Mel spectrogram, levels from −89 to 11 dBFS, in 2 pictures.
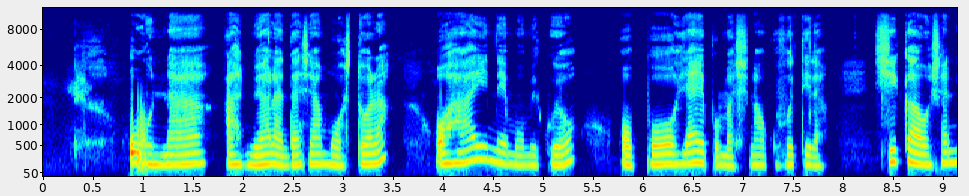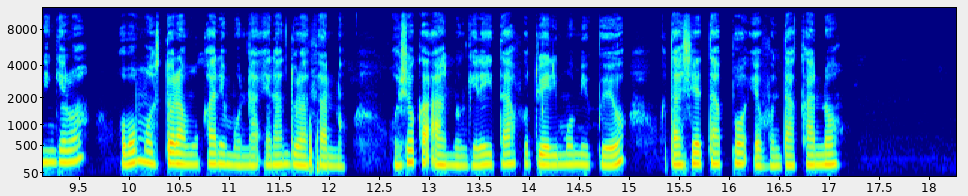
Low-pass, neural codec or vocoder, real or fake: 10.8 kHz; none; real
